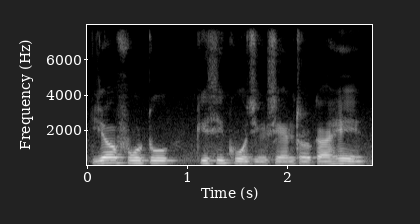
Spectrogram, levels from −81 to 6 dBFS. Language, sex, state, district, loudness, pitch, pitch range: Hindi, male, Arunachal Pradesh, Lower Dibang Valley, -17 LUFS, 135 Hz, 120-140 Hz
